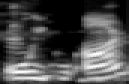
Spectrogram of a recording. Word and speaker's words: hour: wobble word vowel sounds H is silent in hour we say o u r or h o u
